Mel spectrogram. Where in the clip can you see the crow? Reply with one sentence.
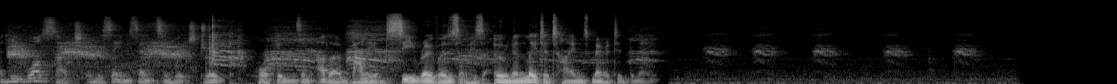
The crow can be heard from 0.1 to 10.2 s.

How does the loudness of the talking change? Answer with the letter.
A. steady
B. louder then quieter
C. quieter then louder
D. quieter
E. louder
E.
